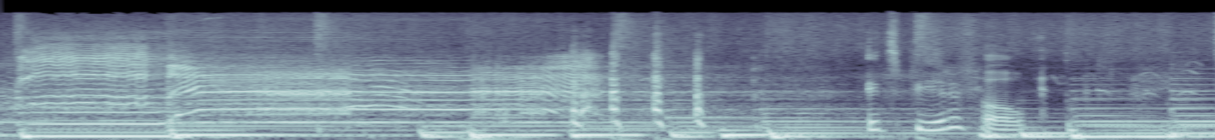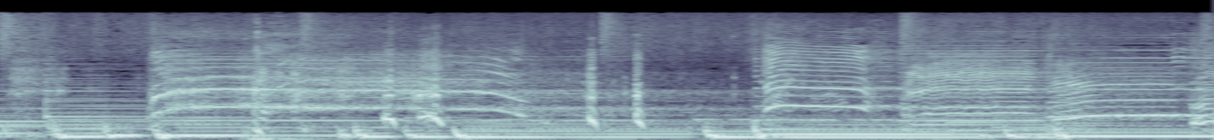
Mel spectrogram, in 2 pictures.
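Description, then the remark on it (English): Goat bleats stitched into a Christmas carol tune over a steady musical backing, the wavering cries rising and falling as the melody. A voice briefly speaks over the music. “Goats singing Christmas carols make me happy each and every year.”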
